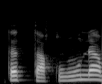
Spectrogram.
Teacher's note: واو ساکن سے پیچھے پیش ہے، 1 الف کے برابر کھینچ کے پڑھیں گے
